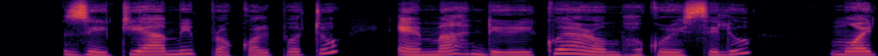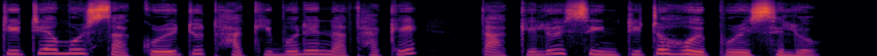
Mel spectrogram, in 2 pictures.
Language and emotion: Assamese, fearful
